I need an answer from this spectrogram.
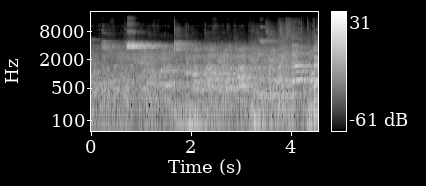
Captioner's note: whistle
